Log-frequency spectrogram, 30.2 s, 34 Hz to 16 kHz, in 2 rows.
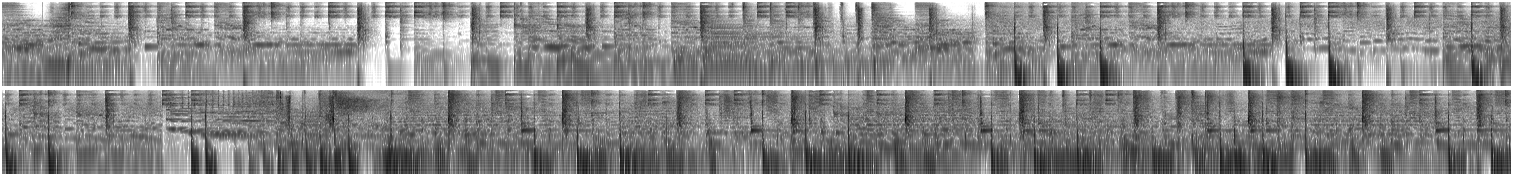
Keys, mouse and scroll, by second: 15.3-19.8 drag, 19.8-20.8 scroll down 5, 20.0 click, 23.8-25.3 drag, 25.3-26.1 scroll down 1, 27.6 click, 28.1-28.8 scroll up 6, 28.8-29.4 scroll down 14, 29.4-30.1 drag.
